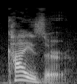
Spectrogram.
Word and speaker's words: Caesar: In the same way, the word Caesar from ancient Rome will be pronounced Kaiser because they pronounce the C with a hard sound like a K.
